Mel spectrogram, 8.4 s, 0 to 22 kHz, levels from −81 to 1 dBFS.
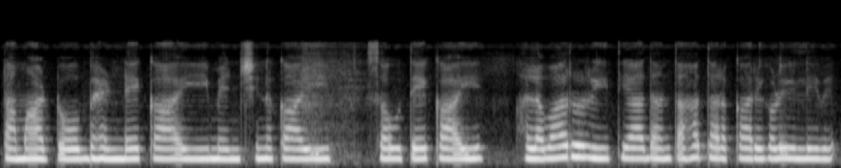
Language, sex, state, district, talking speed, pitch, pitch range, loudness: Kannada, female, Karnataka, Bidar, 65 wpm, 240 Hz, 235-245 Hz, -12 LUFS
